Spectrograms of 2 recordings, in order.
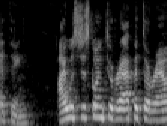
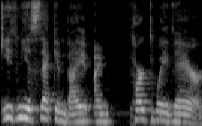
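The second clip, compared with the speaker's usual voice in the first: hushed, quiet, low kept-down murmur; 4 semitones lower, 3 dB quieter than usual. While another character cuts them free, a player's character speaks in a quiet voice. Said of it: "I will quietly say".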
